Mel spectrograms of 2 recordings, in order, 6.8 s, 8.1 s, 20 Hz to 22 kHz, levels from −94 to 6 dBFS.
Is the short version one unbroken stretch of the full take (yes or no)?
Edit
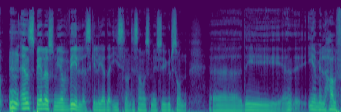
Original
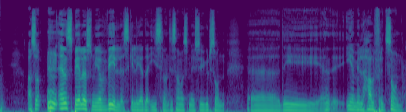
yes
